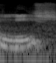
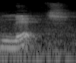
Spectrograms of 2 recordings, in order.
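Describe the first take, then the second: First: It is said the British way. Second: It is said the American way.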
